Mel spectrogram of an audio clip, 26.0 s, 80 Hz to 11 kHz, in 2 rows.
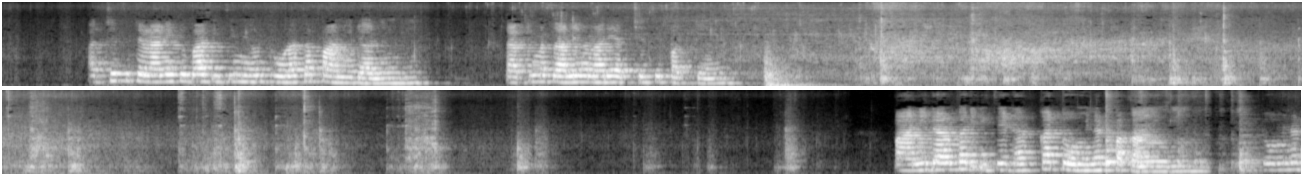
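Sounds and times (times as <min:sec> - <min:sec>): water sizzling in hot pan: 0:00.0 - 0:21.2
metal spoon scraping metal pan: 0:08.6 - 0:14.0, 0:14.8 - 0:17.5.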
